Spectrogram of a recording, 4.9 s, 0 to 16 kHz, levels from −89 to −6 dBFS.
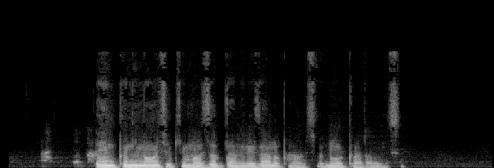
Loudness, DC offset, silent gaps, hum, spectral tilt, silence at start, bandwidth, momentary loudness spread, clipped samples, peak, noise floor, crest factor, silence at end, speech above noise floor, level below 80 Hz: -24 LUFS; under 0.1%; none; none; -8.5 dB/octave; 0.45 s; 11.5 kHz; 23 LU; under 0.1%; -10 dBFS; -67 dBFS; 14 dB; 0.9 s; 44 dB; -60 dBFS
